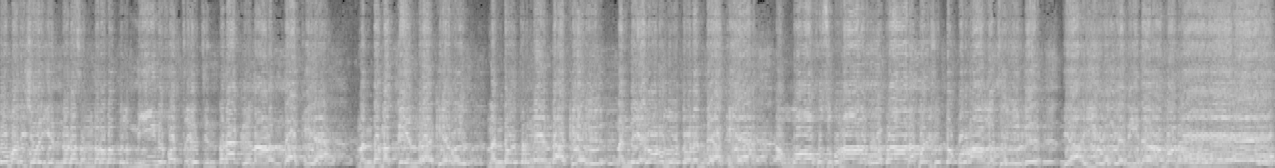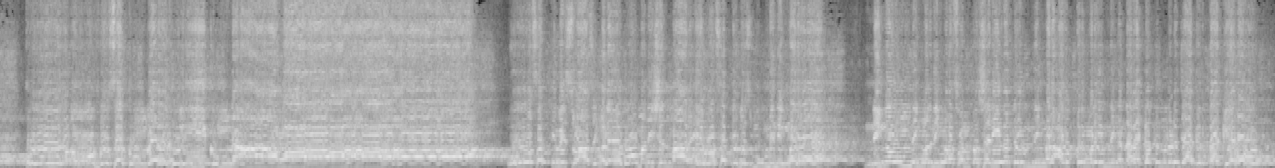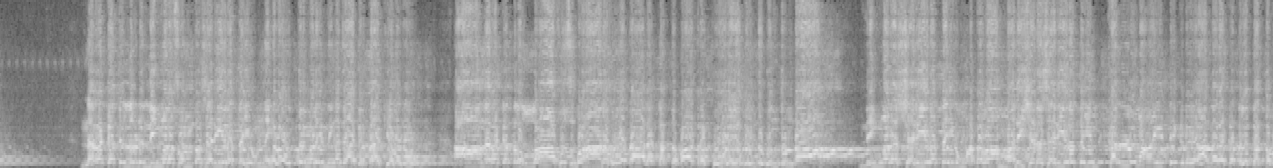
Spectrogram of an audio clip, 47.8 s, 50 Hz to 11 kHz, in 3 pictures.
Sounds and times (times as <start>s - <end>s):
Male speech, man speaking: 0.0s - 31.9s, 32.9s - 47.7s.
